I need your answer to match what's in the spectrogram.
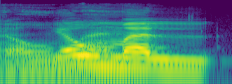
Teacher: You should merge that tanween, the n sound with lam, and the n sound changes to the lam sound. Yes. Simple. · Term: Idgham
